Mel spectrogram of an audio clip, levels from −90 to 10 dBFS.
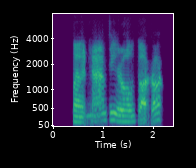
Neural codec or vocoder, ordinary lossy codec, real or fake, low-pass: codec, 16 kHz, 1 kbps, FreqCodec, smaller model; none; fake; none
